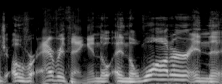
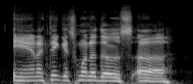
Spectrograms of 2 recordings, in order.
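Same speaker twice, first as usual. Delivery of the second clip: plain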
